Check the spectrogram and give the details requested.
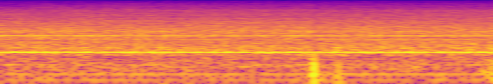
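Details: Ambiano countertop ice machine, cover off, after a reset: steady airy whoosh with a faint constant hum from the running compressor, no rattles or scraping; condenser fan blowing out through the grill, running normally.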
